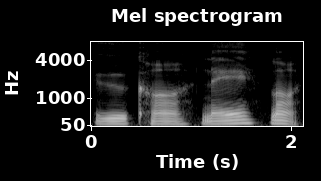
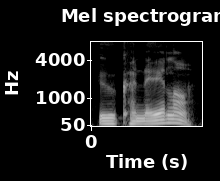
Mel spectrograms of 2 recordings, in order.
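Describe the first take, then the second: First: Slow, syllable by syllable; slow demo. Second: Said in the usual way. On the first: Shown as a demonstration. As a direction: stretch U-ka-ne-la out slowly, each syllable clear. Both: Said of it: "And it's pronounced like this".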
